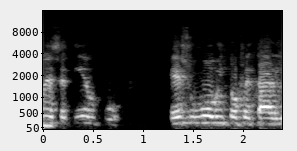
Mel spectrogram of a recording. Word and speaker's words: óbito fetal: es aborto, es un óbito fetal. Y deben de entender esto, porque uno de los cupos... ¿Puedes repetir el término? Porque no lo escuché bien. Es óbito fetal, con acento en la O.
